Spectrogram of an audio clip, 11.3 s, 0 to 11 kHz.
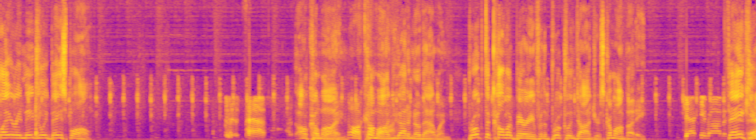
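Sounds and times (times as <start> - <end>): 
speech: 0.0 - 1.5, 3.7 - 11.3
game show countdown clock ticking: 0.0 - 11.3
laughter: 3.3 - 8.6.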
